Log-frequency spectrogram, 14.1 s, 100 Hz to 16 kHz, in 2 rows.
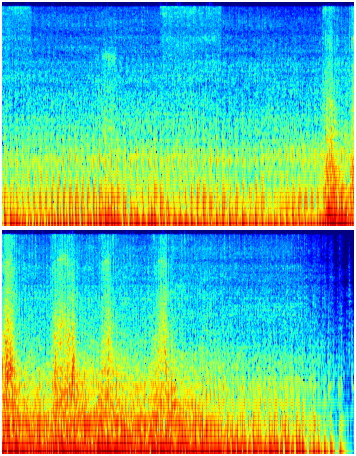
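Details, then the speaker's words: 1978 BMW R100S airhead twin, new plugs, left carb dry: lumpy, uneven twin beat that stumbles and only briefly picks up on revs; left carb ran only on starting fluid, fuel passages blocked by gummy gas; Mikuni TM38 carbs to be cleaned. "This left carb finally started running, and that indicates to me that the fuel passages are blocked in that left side carburetor due to that gummy gas."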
